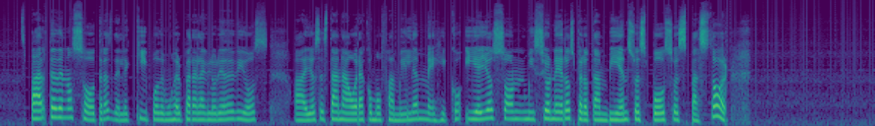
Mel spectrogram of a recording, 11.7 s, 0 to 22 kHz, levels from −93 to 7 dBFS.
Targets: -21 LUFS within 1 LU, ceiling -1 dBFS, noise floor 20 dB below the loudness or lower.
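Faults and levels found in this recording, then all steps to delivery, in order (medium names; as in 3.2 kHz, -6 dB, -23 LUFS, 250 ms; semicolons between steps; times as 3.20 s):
tick rate 41 per s; loudness -27.5 LUFS; peak level -11.0 dBFS; loudness target -21.0 LUFS
-> de-click; trim +6.5 dB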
